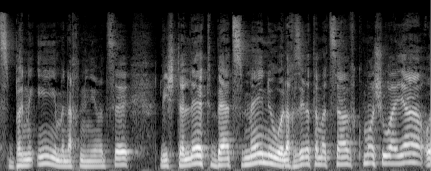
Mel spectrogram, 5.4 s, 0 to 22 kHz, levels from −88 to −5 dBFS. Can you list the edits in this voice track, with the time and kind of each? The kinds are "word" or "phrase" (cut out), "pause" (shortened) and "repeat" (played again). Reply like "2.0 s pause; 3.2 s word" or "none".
none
